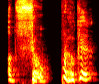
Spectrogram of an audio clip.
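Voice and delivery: imitated fake crying. Imitating a show contestant's crying that doesn't look real: imitating fake crying. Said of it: "Just like that".

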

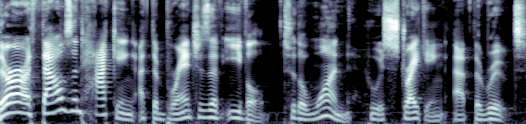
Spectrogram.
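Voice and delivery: ordinary delivery

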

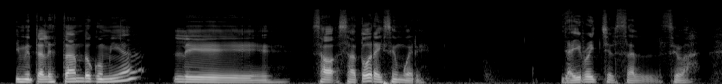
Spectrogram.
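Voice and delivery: normal talking voice

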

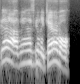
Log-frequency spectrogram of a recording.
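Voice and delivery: exaggerated sarcastic complaining tone. Speaker retells a man's reply to him, imitating someone being sarcastic. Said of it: "He said sarcastically".

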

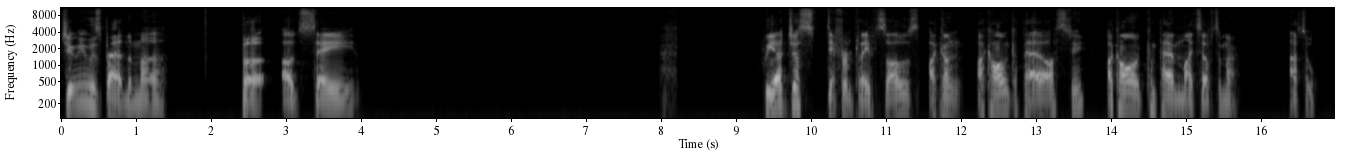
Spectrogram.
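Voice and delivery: intoxicated-sounding speech. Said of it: "I'm just really drunk".

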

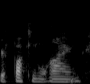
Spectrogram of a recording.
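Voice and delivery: whispering. Retelling a friend's reaction told mid-movie, re-enacting her whisper. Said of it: "she like whispered".

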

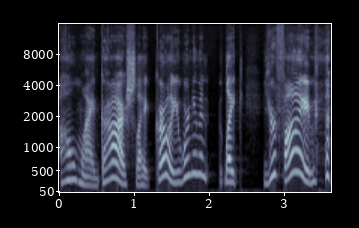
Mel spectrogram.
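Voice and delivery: gentle reassuring, pitched high.

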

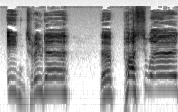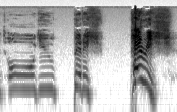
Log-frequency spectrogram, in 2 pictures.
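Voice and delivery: put-on very high, slow, unsteady drunken blustering voice. Game master voicing a knight by a well who challenges the intruders, drunk knight Gumboil. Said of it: "and there's a knight sitting on the well drinking out of a bottle. He's getting up now. He doesn't look very steady".

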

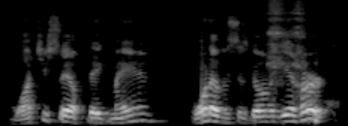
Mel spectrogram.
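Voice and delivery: put-on very compassionate, kindly, caring tone. Speaker retells what a man said to him, imitating a compassionate voice. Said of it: "in a very compassionate voice says".

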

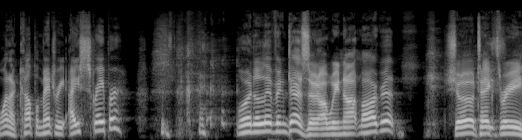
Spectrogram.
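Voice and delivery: put-on Midwestern accent. Playing a Midwestern character in an improvised bit, Bill Macy Midwestern accent. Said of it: "he's still going to be Midwestern".

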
